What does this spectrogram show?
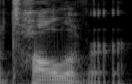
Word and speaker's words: Toliver: to say his name oh toliver toliver there's no second eye i'm reading it right in front of me dawn tolliver that's a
